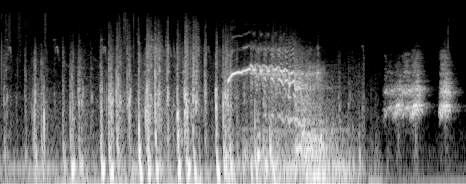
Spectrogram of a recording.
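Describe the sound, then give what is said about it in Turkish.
Horse hooves clip-clop in a steady, brisk rhythm of sharp strikes. A loud whinny rises and then falls, followed by a few more scattered knocks and snorts. “Bir at hazırlasınlar bana acele”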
